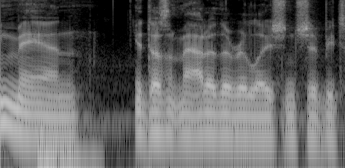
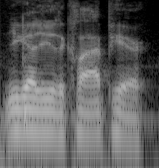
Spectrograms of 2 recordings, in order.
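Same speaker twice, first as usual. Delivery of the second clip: ordinary talk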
